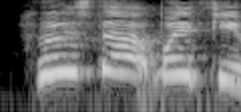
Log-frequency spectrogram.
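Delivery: put-on high, creaky old lady asking; old woman's voice. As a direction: peer at the stranger like a nosy old woman. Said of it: "Missus Partridge said".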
